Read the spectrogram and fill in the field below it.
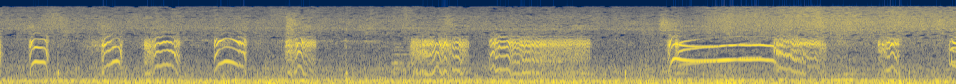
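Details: Kitten during a training session indoors, giving a series of short, high, arched mews, some drawn out and wavering, over a steady low hum and faint background noise.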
